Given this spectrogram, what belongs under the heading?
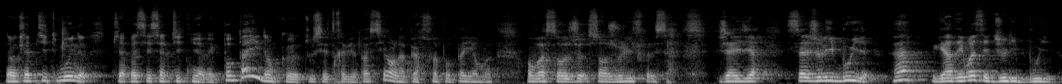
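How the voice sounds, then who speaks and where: A man's voice: fairly quick, warm tone, echoey room. A man who runs a cat hotel, chatting casually through a vlog and now and then cooing at the cats. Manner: chatty, talks baby-talk to the cats in a higher voice.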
